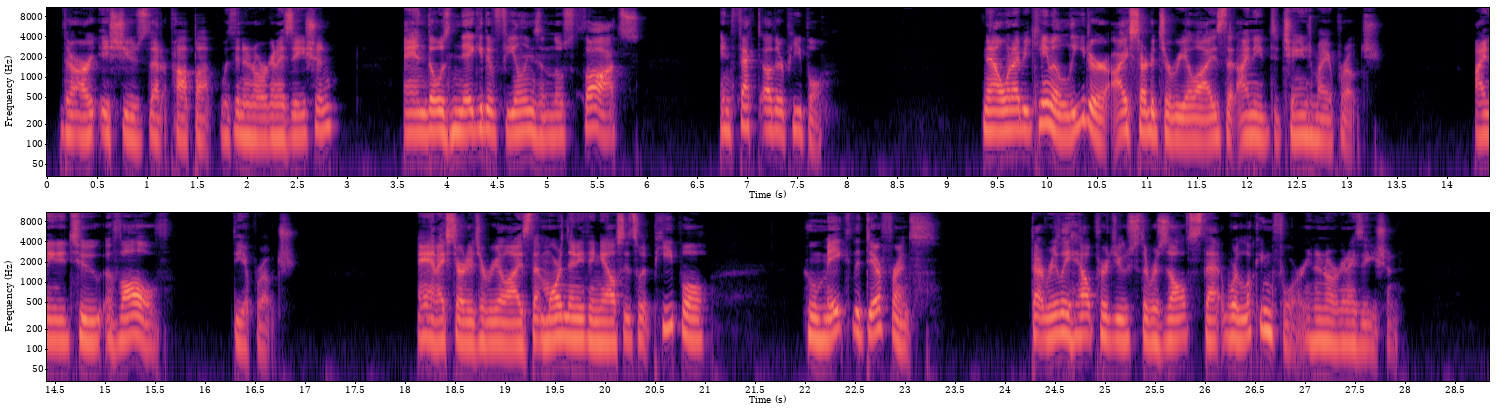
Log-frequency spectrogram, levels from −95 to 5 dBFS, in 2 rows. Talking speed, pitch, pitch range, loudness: 150 wpm, 140 Hz, 130-155 Hz, -26 LUFS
